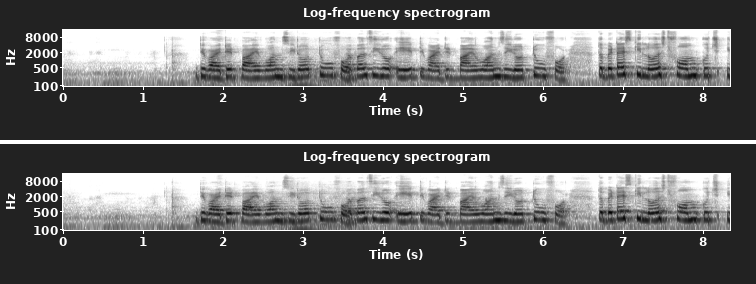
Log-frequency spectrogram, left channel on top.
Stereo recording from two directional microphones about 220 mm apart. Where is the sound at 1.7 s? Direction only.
40° left (ahead or behind).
